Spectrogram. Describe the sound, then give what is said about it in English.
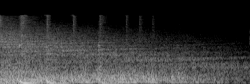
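An airplane taking off: a loud, steady jet roar with a broad rushing hiss that stays strong, then slowly fades toward the end, with no voices. “Attention passengers, please fasten your seatbelts, put your seatbacks and sleeping pets in their full upright position, and prepare for takeoff.”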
